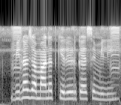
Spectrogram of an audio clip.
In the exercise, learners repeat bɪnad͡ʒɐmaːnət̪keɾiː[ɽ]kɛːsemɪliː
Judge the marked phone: correct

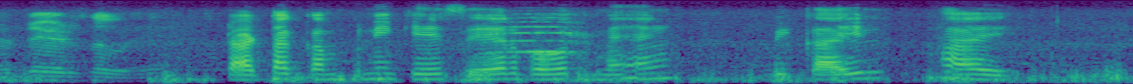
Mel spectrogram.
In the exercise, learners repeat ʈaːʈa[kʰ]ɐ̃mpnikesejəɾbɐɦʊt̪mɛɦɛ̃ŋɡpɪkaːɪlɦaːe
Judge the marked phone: incorrect: k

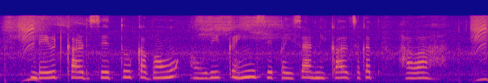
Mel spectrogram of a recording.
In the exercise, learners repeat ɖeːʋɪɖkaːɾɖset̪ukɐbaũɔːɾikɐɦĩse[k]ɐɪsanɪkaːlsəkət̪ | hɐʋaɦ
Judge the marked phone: incorrect: p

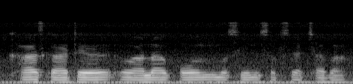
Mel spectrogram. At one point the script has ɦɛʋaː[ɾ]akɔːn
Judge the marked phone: incorrect: l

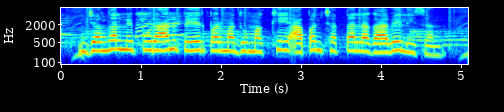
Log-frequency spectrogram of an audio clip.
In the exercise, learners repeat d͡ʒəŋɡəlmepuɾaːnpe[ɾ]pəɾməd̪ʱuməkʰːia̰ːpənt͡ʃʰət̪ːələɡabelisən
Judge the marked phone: correct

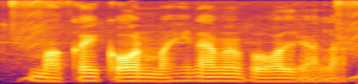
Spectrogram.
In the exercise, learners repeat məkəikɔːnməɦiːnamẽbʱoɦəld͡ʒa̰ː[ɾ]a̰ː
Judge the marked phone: incorrect: l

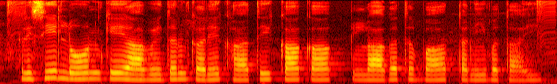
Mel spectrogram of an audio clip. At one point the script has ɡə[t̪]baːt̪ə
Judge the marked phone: correct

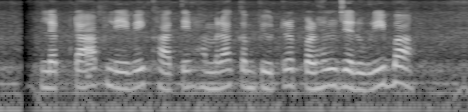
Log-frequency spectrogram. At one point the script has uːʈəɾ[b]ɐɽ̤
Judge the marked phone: incorrect: p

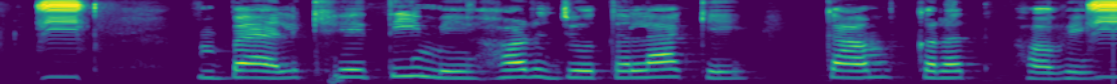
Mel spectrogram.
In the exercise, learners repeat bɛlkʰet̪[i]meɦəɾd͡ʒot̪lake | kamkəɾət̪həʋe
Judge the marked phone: correct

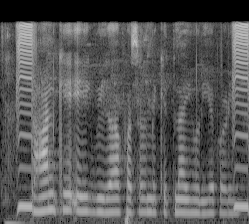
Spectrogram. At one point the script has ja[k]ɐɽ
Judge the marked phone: incorrect: p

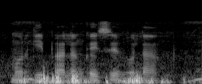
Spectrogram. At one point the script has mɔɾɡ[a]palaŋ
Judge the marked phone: incorrect: i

